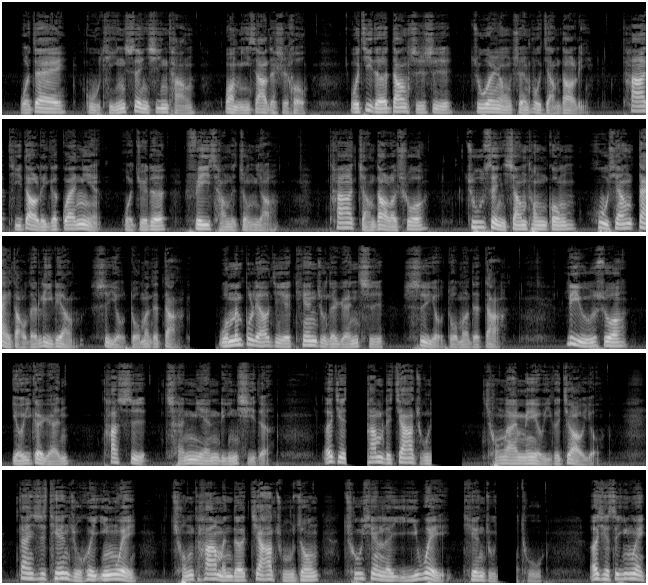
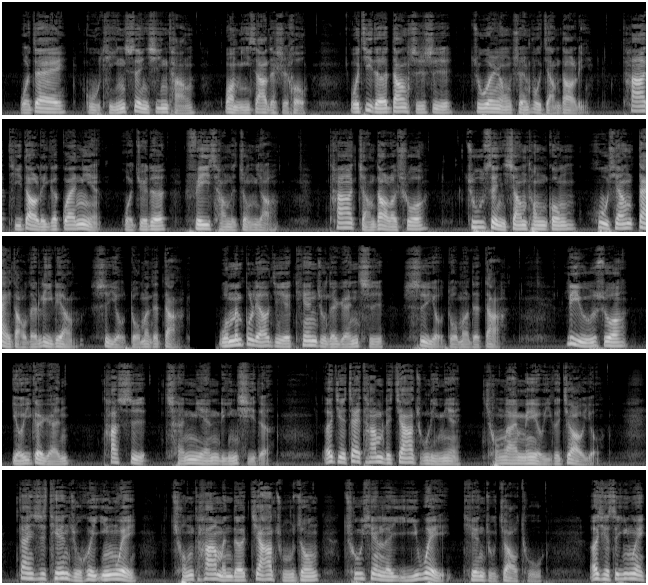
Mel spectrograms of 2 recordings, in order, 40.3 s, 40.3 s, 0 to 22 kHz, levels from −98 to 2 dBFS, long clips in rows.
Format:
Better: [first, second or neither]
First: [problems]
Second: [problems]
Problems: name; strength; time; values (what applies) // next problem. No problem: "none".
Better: second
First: audio cutting out; at 28 s, at 30 s and at 38 s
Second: none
